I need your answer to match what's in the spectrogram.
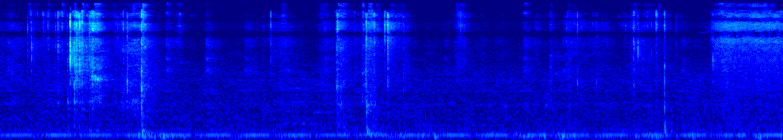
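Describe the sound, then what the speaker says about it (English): Packing tape on a MacBook Air box peels and rips in scattered crackly bursts, close and fairly quiet, over a steady low electrical hum. "There is a tape above it. I will tear it."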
